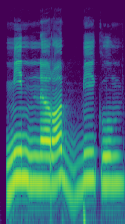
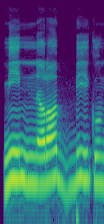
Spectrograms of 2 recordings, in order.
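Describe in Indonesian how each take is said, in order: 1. Bunyi n yang jelas terdengar sebelum r. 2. Bunyi n yang jelas terdengar sebelum r.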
